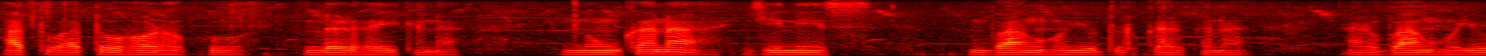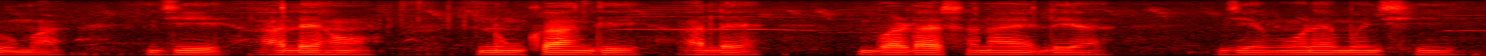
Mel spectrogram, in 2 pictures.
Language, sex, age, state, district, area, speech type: Santali, male, 30-45, Jharkhand, Pakur, rural, spontaneous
